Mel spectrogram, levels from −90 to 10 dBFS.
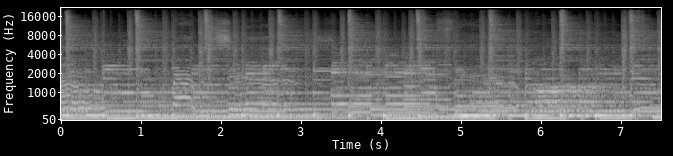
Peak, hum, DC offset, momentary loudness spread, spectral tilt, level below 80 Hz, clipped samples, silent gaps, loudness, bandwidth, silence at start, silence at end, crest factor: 0 dBFS; none; under 0.1%; 4 LU; -6.5 dB/octave; -28 dBFS; under 0.1%; none; -15 LUFS; 20 kHz; 0 s; 0 s; 14 dB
